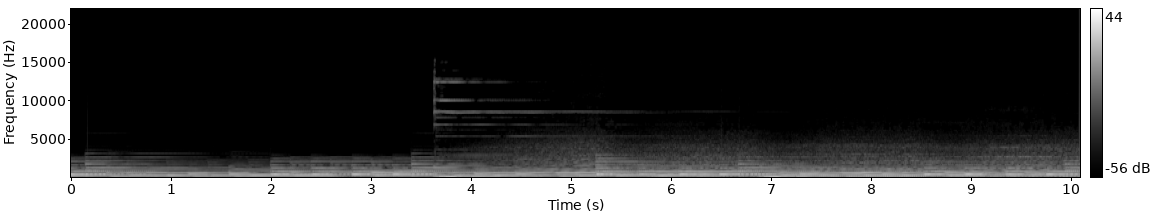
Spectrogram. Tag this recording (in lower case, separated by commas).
music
